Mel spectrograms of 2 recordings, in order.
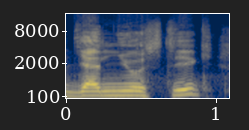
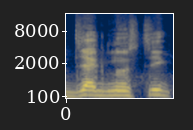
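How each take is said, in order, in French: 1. Le 'gn' se prononce comme un seul son 'ny'. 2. Le 'gn' se prononce comme un g et un n séparés.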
